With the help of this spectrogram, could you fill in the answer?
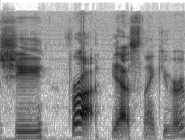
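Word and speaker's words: sidhe: a female she so s-i-d-h-e is the name of the irish fairy folk and it's pronounced she as well so in ireland anything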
